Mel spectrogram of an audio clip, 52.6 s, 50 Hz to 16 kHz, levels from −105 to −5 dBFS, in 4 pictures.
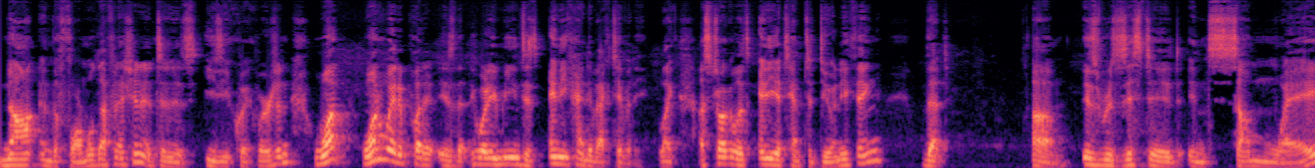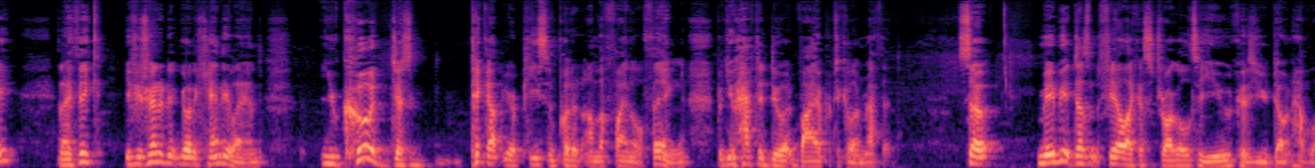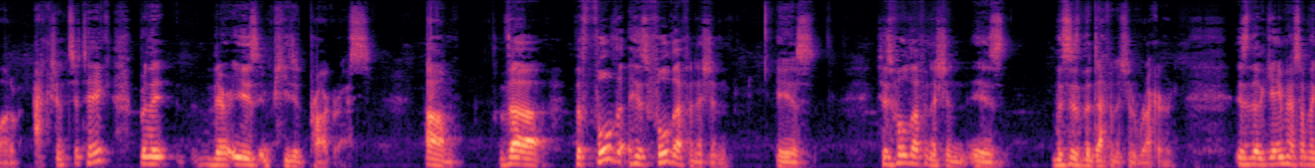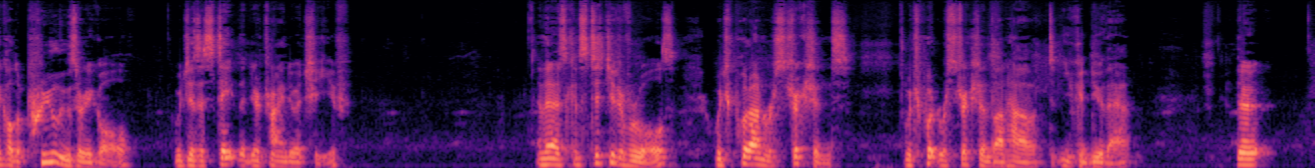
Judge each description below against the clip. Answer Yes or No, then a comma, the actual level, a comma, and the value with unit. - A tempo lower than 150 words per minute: No, average, 185 wpm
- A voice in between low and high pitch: No, low, 125 Hz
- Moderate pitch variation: No, wide, 5.8 semitones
